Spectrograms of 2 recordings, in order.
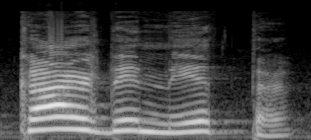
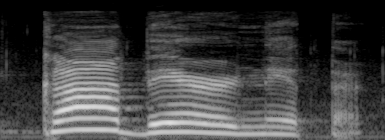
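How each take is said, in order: First: The r sound is in the first syllable. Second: The r sound is in the second syllable. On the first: The speaker calls it wrong. "nós vemos aí" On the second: The speaker calls it right. "Ao invés de"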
